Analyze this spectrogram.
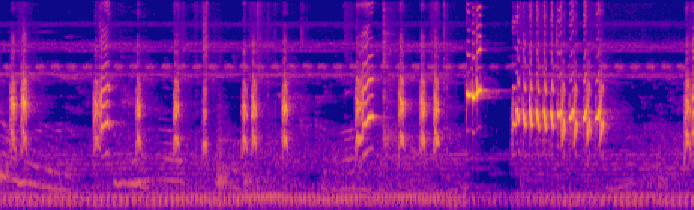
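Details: Sooty-headed bulbul in breeding condition, singing to provoke silent bulbuls into song: scattered short chirping notes, then a bright slurred whistle and a rapid run of pulsed notes, over a steady low hum.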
